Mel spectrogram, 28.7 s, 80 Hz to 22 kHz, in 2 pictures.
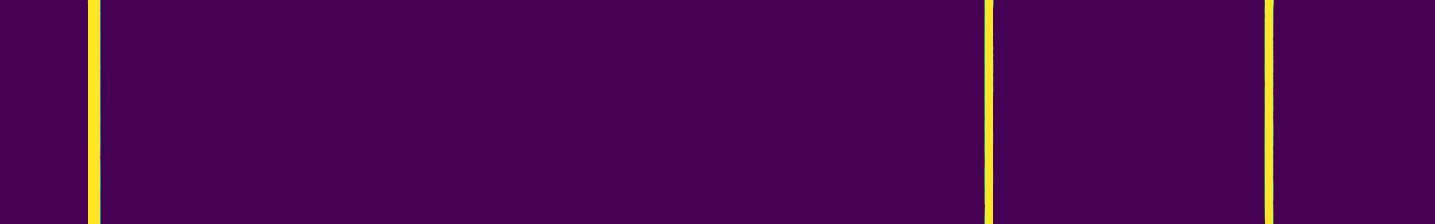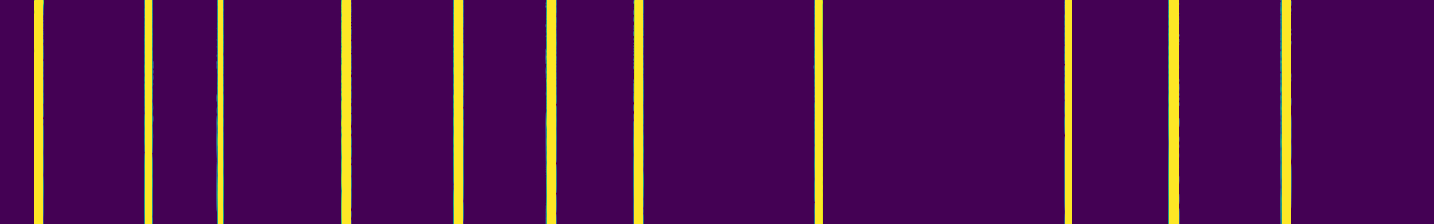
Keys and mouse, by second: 0.3 click, 1.2 click, 2.2 click, 3.6 click, 4.8 click, 6.3 click, 9.0 click, 12.8 click, 13.5 click, 14.3 click, 15.3 click, 16.1 click, 17.0 click, 17.6 click, 19.7 click, 20.8 click, 21.7 click, 22.8 click, 24.3 click, 26.4 click, 27.2 click, 27.8 click.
